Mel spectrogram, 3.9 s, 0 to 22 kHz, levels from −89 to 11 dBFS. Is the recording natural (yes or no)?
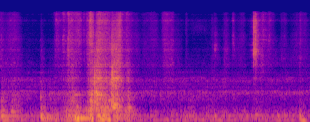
no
